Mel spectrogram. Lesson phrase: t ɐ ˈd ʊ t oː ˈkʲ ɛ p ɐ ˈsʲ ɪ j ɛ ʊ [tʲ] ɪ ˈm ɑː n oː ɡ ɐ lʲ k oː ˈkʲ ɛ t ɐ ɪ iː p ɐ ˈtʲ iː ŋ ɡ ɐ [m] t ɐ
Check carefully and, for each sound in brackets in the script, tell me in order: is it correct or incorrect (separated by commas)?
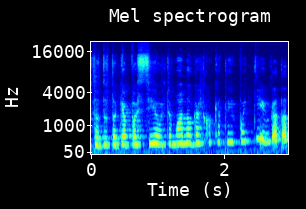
correct, incorrect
